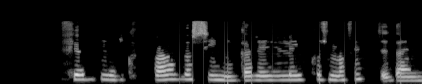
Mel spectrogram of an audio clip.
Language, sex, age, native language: Icelandic, male, 13, Polish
